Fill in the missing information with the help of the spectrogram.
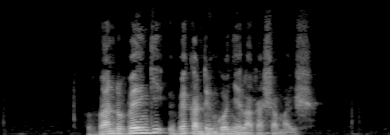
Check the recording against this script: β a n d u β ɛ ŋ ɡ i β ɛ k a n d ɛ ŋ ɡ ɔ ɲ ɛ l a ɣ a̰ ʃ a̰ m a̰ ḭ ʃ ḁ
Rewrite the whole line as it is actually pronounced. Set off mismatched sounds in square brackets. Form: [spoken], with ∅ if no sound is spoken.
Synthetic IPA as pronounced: β a n d u β ɛ ŋ ɡ i β ɛ k a n d ɛ ŋ ɡ ɔ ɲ ɛ l a ɣ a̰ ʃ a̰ m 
